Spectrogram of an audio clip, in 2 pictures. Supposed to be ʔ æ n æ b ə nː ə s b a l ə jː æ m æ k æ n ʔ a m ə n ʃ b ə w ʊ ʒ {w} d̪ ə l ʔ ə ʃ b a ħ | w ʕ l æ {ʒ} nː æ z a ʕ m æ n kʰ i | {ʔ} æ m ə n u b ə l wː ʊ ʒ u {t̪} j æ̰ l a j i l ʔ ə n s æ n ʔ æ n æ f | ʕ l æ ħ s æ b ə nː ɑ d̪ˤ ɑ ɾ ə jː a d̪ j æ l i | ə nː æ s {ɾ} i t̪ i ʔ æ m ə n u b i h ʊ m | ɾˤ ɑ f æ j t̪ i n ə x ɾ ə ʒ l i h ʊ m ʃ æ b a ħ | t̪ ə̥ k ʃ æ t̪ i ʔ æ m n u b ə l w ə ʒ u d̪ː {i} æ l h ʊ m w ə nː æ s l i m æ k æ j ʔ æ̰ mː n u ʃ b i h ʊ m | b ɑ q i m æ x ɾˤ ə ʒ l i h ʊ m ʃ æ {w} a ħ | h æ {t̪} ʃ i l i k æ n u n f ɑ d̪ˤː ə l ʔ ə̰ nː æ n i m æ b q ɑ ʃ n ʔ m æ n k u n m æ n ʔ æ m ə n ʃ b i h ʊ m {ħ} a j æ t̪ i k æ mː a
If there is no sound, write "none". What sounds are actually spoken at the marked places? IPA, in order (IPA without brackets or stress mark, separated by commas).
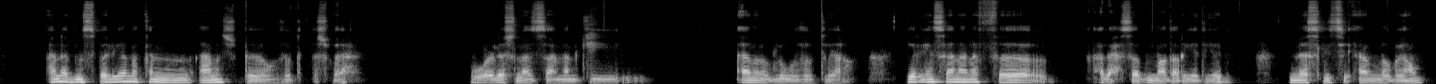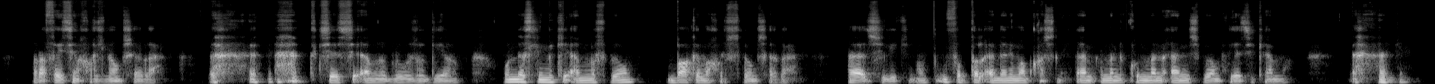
u, ʃ, ʔ, d̪, l, j, b, d̪, ħ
